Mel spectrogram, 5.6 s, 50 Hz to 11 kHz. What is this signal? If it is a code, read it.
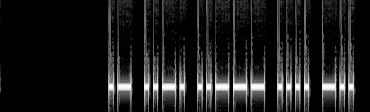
Morse code, heard as a keyed tone, about 18 wpm, 700 Hz. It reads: AF2HD
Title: Speed Racing - USA 2x2 Call Signs 15wpm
